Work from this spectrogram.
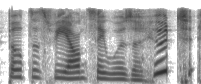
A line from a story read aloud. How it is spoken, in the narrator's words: she chuckled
